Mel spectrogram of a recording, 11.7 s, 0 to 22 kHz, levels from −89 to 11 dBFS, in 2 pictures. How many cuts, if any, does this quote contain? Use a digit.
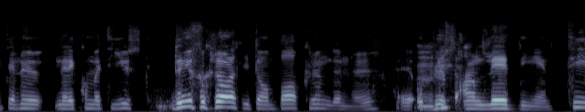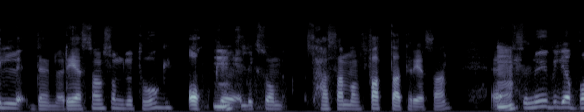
2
